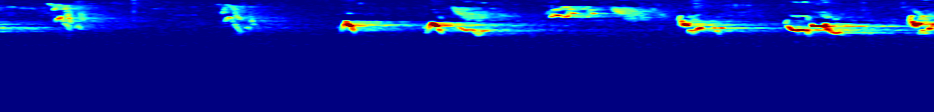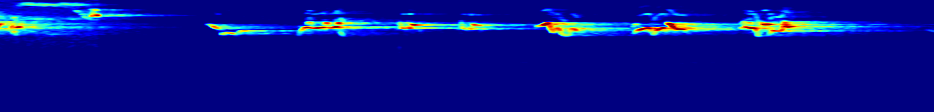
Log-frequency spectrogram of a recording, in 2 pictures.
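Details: An American robin sings a steady run of warbled, whistled phrases, many notes sliding downward, delivered quickly with short pauses, in a quiet background.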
